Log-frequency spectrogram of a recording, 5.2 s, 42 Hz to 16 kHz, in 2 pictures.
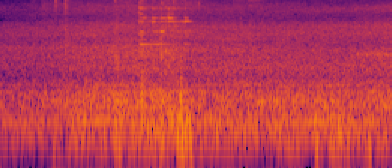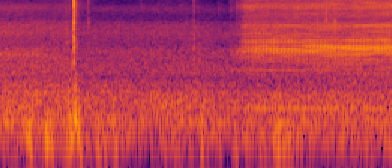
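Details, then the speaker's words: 1973 GM Frigidaire 11,600 BTU air conditioner, corroded with debris, on fan only: steady rushing air, even low fan hum, no rubbing or rattles; normal fan-only operation. "does just have a standard plug on it that's fan only boy is there a ton of blowing out of"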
